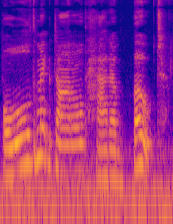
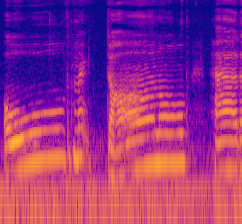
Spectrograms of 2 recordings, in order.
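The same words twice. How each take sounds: First: Said in the usual way. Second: Put-on "Old" stretched slow to show its long O sound; slow the whole phrase to show the O in "Old"; long O drawn out. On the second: Shown as a demonstration. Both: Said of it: "So there is O".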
